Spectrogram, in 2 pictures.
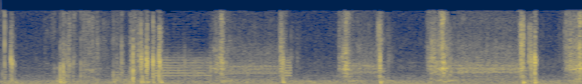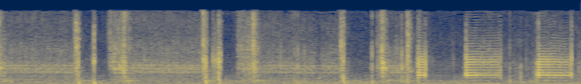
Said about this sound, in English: This is Bell System Step. Nothing particularly interesting, but I'll dial my own payphone number so you can hear the sound of it. I'm all out of dimes, so I'll use a quarter.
